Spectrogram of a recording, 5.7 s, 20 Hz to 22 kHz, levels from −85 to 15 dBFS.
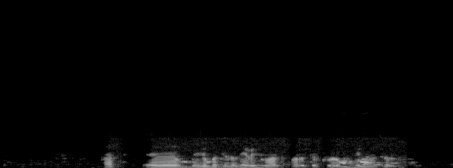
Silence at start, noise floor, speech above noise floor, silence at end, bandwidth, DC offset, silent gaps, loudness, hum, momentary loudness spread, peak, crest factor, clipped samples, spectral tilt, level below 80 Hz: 1.3 s; -74 dBFS; 48 dB; 0.7 s; 4.1 kHz; under 0.1%; none; -27 LUFS; none; 10 LU; -8 dBFS; 20 dB; under 0.1%; -11 dB/octave; -78 dBFS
